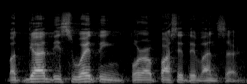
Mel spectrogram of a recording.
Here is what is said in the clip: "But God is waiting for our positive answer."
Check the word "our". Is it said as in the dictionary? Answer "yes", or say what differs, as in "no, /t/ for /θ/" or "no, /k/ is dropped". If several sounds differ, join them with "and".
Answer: no, /w/ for /ɹ/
